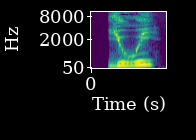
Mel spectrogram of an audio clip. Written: jurys

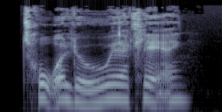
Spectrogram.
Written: tro

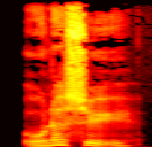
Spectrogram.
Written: undersøge

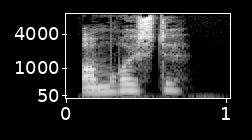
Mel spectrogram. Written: OMRYSTEDES

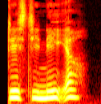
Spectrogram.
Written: DESTINER

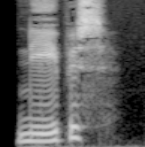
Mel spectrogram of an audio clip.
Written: næbbes

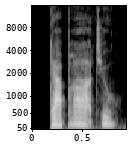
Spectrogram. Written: DAB-radio

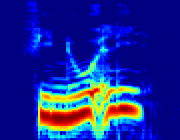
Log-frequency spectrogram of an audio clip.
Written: finurlig

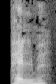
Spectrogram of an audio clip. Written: palme

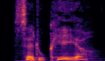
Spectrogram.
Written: saddukæer

